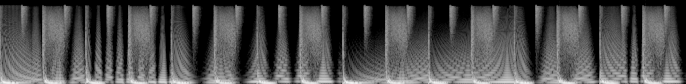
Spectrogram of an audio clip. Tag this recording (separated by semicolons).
Dance; Electro; Loop; Minimal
